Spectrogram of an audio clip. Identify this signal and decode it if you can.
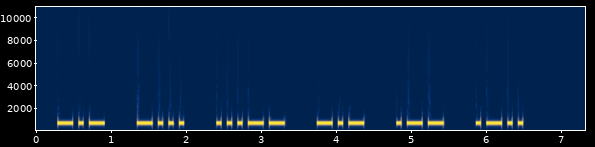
Morse code, heard as a keyed tone, about 17 wpm, spaced as for 12 wpm, 700 Hz. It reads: KB3KWL
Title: USA Call Signs - 2x Character Spacing - 17wpm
